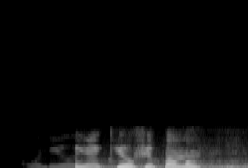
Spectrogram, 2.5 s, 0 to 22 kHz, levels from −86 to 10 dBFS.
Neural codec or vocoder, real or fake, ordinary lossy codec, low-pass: none; real; none; 5.4 kHz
